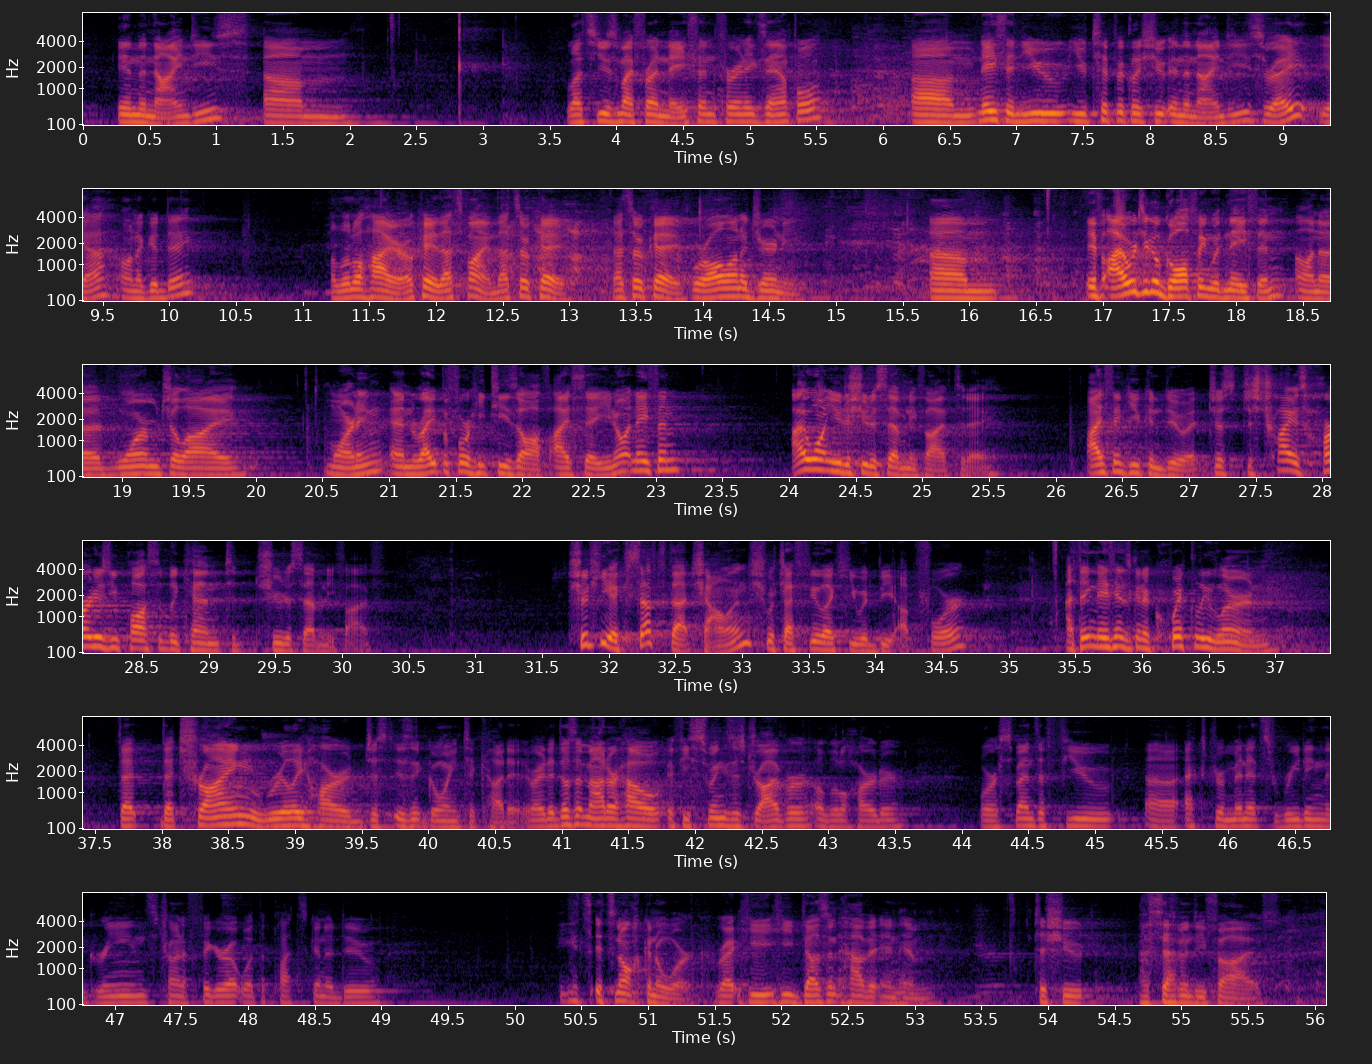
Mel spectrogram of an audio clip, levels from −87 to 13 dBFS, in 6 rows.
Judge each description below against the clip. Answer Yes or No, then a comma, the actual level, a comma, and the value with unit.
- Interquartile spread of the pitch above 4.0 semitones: No, average, 3.4 semitones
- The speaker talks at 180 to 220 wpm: Yes, average, 190 wpm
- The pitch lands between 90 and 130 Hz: No, medium, 140 Hz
